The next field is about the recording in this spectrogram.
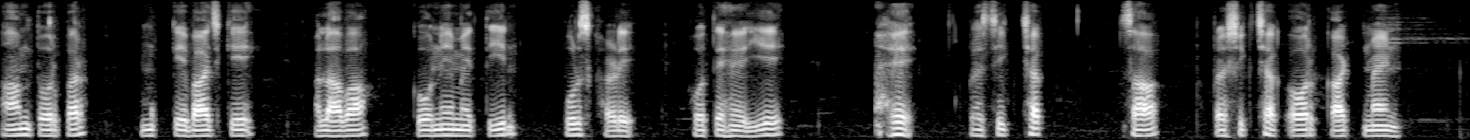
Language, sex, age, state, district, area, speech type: Hindi, male, 45-60, Madhya Pradesh, Betul, rural, read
